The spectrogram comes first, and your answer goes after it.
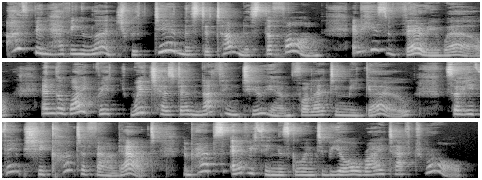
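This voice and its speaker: Woman playing earnest little girl, high lilting voice, eager wonder, storybook reading, roomy echo. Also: very animated, normal speed, a little mellow. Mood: happy, earnest. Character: excited, earnest, trusting young girl. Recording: echoey room.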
